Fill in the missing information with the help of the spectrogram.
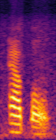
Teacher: Short vowel sounds articulated in front of vocal tract and the tongue in half opened of the mouth and lip is spread.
